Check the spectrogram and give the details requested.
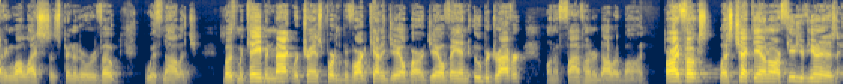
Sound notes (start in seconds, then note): none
